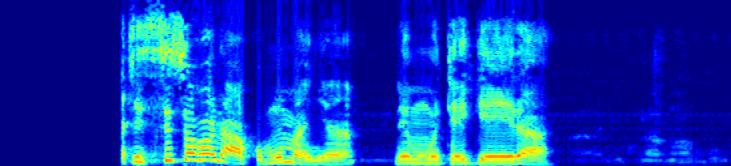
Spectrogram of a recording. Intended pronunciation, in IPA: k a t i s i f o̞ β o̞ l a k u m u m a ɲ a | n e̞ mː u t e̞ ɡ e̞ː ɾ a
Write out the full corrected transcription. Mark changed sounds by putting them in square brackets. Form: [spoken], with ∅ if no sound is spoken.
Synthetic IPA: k a t i s i [s] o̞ β o̞ l a k u m u m a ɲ a | n e̞ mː u t e̞ ɡ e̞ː ɾ a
